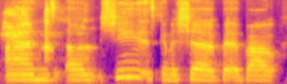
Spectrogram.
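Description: A woman's voice: medium pitch, moderate pace, a bit bright. A middle-aged woman hosting an online workshop, speaking encouragingly with a few fillers over a video call from her living room. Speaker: workshop host. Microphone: laptop webcam on a video call.

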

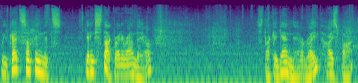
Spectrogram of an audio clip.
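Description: A middle-aged man hosts a hands-on fishing reel repair tutorial at his indoor workbench, talking it through step by step. Talkative and folksy, he keeps checking in with "right?" His voice is high-pitched and gravelly, with slight background noise.

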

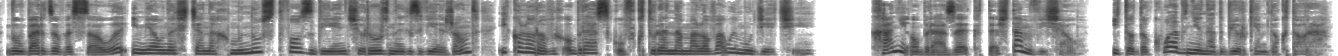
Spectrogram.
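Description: A woman narrating a children's storybook in a lively storytelling manner, recorded close in a studio. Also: on the low side, unhurried, slightly rough, no room sound. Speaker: audiobook narrator.

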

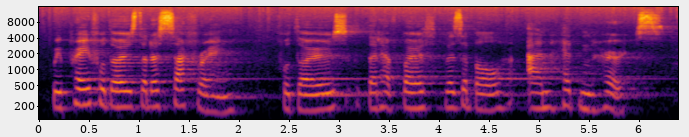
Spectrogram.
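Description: A middle-aged woman from the Scottish Highlands reading prayers aloud at a church lectern, steady and careful, with small slips as she reads. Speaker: prayer leader. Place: church hall with brick wall, indoors. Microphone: stand mic at lectern, wide camera. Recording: long hall reverb.

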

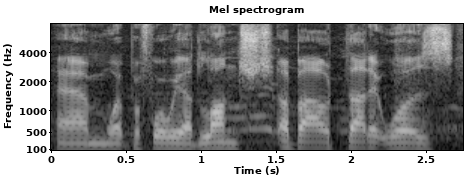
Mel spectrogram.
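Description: A man in his thirties speaks as a football head coach in a post-match press interview. His delivery is measured and reflective, often leaning on "you know" and "look". He is outdoors, close to a cluster of handheld reporter microphones. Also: medium pitch, level tone. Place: outdoors at a stadium in front of a sponsor backdrop. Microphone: several handheld reporter mics held close.

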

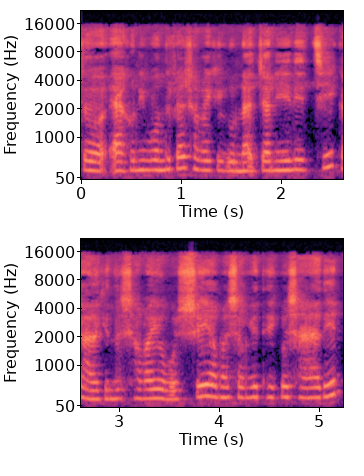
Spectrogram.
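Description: A young woman with a fairly high voice chats away to her viewers in a relaxed home vlog. She talks to them like friends as she goes about her evening chores. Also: fast talker, breathy edge. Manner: chatty, addresses viewers as friends. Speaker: vlogger, mother. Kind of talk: casual home vlog narration. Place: home at night.

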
